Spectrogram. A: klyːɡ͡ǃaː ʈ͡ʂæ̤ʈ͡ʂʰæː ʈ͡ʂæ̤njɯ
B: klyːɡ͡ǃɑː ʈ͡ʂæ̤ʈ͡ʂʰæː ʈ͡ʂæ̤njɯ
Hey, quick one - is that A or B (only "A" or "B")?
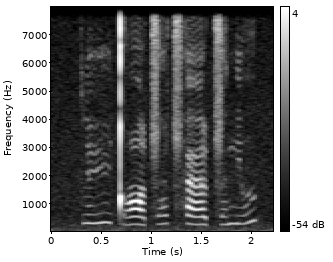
B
